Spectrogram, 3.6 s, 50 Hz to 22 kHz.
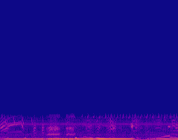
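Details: Greater prairie chickens displaying at a lek near Glyndon, northwestern Minnesota, early morning of May 9, 2023: deep droning boom throughout, overlaid with chattering cackles and short rising whoops.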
